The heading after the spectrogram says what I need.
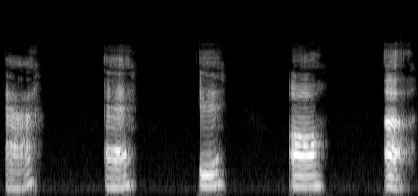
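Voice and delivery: "A, E, I, Ah, uh" as short vowels in apple, egg, itch, octopus, up; each short vowel alone, pauses between "A, E, I, Ah, uh"; short vowel sounds. Shown as a demonstration. Teacher showing pupils short vowel sounds, short and separated. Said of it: "What are my short vowel sounds".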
